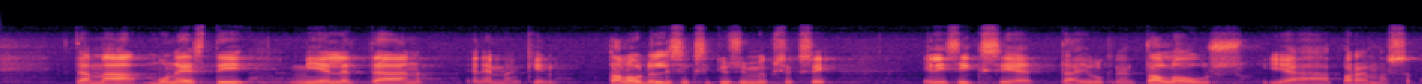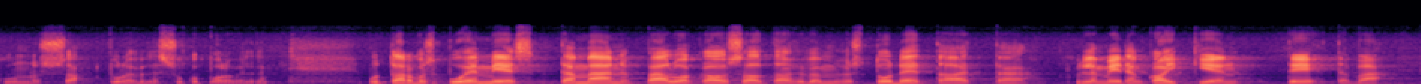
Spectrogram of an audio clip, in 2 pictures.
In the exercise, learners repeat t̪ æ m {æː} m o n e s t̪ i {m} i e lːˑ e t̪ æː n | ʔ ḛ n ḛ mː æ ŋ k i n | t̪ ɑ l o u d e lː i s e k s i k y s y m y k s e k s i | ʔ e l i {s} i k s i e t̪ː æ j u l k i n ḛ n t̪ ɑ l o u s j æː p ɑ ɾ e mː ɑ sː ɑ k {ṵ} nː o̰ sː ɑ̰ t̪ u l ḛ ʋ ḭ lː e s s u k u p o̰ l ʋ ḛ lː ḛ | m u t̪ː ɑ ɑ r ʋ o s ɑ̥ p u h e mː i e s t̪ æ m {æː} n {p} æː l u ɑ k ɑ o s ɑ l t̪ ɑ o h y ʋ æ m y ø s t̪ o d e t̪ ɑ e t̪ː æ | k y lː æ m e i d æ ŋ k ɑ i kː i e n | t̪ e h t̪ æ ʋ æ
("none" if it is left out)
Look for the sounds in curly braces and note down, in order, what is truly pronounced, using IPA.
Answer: æ, m, s, ṵ, æ, p

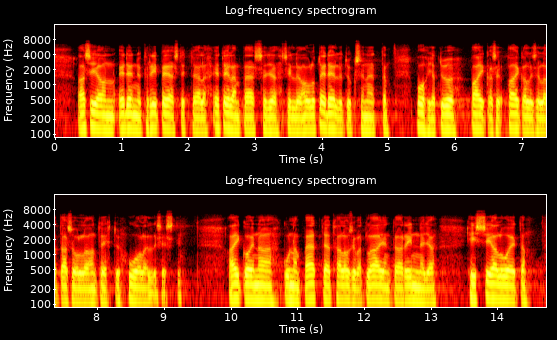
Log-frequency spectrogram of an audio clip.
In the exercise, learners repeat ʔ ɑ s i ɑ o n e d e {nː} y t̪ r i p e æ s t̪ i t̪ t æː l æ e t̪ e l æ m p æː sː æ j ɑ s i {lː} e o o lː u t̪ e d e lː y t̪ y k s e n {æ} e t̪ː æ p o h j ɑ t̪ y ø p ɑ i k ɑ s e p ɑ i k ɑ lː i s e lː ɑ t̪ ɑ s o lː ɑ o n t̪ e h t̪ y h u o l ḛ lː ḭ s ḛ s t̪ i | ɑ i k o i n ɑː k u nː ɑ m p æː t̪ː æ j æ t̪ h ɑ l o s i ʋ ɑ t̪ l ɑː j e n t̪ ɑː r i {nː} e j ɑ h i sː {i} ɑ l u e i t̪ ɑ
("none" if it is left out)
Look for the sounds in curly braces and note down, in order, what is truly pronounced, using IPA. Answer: nː, lː, æ, nː, i

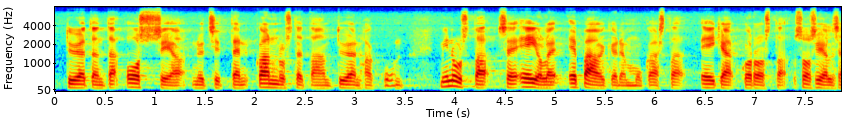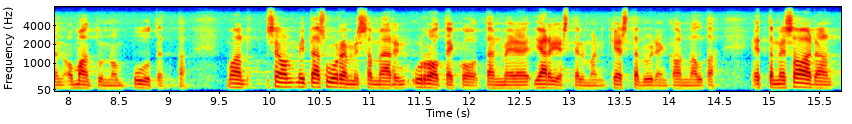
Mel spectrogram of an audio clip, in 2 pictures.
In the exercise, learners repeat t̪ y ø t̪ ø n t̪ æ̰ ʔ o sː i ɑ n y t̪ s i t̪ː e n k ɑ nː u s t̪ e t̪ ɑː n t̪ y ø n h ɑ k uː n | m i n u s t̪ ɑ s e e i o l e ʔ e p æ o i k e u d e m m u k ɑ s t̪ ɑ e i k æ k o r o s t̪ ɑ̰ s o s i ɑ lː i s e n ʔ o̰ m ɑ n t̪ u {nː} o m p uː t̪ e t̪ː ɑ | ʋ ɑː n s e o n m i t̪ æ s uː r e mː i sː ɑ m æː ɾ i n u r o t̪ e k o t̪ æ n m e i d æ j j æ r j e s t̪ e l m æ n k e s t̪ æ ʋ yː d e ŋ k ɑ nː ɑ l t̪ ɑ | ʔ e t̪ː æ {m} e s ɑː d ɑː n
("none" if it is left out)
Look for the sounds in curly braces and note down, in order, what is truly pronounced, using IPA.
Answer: nː, m

